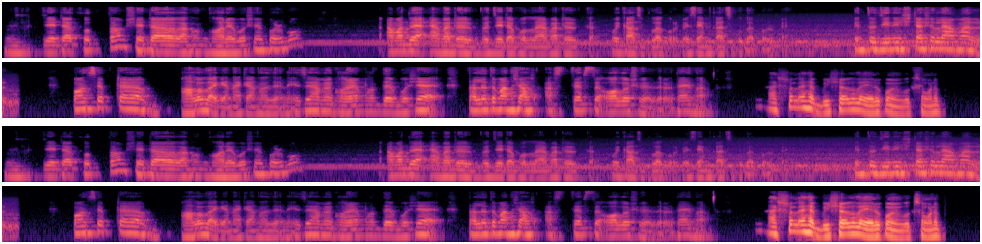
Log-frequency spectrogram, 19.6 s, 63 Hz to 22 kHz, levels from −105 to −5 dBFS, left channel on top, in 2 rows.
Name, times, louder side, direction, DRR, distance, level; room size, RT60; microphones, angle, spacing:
voice 1, 0.0-3.0 3.8-7.9 8.5-9.9 10.5-16.9 18.9-19.0, left 3 dB, 80° left, 7.0 m, -41 dB
sound 1, 2.4-10.0, equal, 10° right, 5.8 m, -53 dB
voice 2, 17.4-19.2, right 6 dB, 50° right, 0.3 m, -32 dB
head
